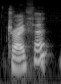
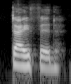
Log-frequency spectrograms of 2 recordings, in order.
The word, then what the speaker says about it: Dyfed: Paul's pen Anuvin, who was the king of Dryfed? – Dyfed. – Dyfed. Okay. – Or, so he, sorry, Dyfed.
